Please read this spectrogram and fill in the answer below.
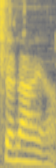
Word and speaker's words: Sherlaya: mir ganz kurz helfen, wie spricht man deinen Künstlernamen aus? Shalaya. Shalaya, also ja. Mit Betonung auf dem A.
